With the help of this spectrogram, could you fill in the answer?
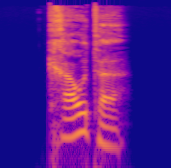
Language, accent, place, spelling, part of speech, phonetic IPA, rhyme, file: German, Germany, Berlin, Kraute, noun, [ˈkʁaʊ̯tə], -aʊ̯tə, De-Kraute.ogg
- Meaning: dative singular of Kraut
